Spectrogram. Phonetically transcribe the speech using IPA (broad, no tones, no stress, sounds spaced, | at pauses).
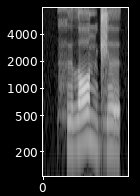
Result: h ɨ ð ɒ n d͡ʒ ɘ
